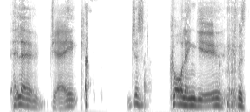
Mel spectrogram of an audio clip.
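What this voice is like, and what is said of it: Slow, old man's voice impression. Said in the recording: “Anthony Abrahams was quite an old selector, frankly, and he spoke very slowly. And I just put on his accent, or his, you know, the way he spoke ... It was that kind of slow.”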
